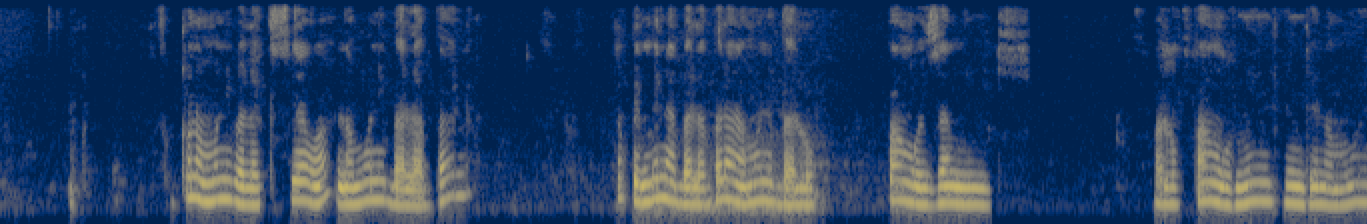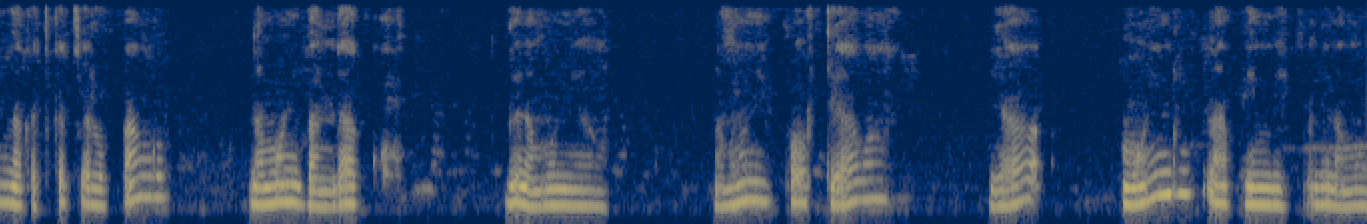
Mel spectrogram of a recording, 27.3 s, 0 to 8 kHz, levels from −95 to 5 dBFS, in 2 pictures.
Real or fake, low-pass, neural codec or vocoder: real; 7.2 kHz; none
